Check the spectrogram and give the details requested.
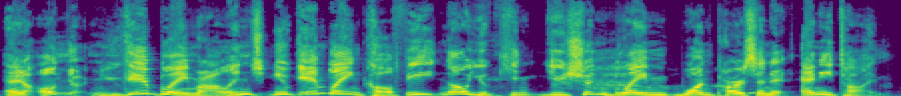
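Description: A man hosting a casual wrestling podcast, talking in a quick, emphatic way, his voice a little hoarse. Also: sits high, sing-song, sharp tone. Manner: quick, emphatic, talks over co-host. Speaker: podcast host.

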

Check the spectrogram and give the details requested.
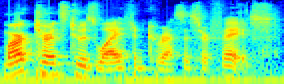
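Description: A woman's voice: very deep voice, normal speed. Woman hosting and narrating over noticeable hum. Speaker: host and stage-direction reader. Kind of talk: podcast hosting and scripted narration.

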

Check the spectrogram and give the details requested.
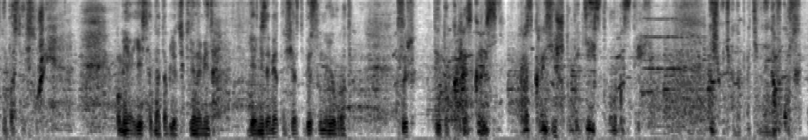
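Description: An actor playing a gruff boxing cornerman in a Soviet radio play, colloquial, urging and impatient. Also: a bass voice, wildly swooping pitch, brisk, music in the background, full character voice. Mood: coaxing, conspiratorial. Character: gruff, coaxing boxing cornerman goading his fighter. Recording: very noisy old radio drama recording.

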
